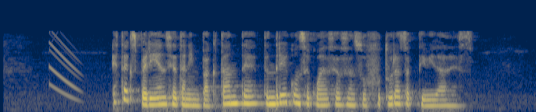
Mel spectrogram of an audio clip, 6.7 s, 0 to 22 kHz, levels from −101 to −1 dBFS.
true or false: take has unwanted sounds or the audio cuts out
true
